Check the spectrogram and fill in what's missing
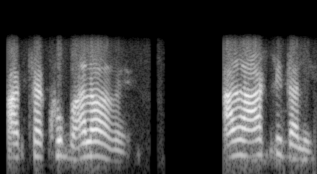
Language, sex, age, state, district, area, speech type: Bengali, male, 60+, West Bengal, North 24 Parganas, rural, conversation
